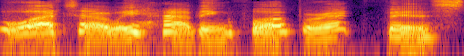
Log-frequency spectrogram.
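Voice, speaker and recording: A squeaky put-on character voice at an extremely high pitch and a fairly slow pace. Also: dry, close sound with no echo. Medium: read story.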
